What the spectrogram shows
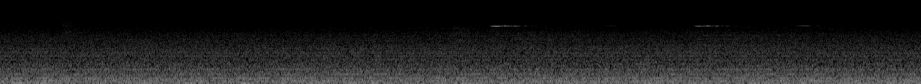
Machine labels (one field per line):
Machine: fan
